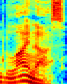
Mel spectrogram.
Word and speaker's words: Linus: Pope Linus, Greek, Lambda Omicron Linus, pronounced Linus, who died around 80 AD, served as the Bishop of Rome from approximately 68 AD until his death.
